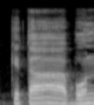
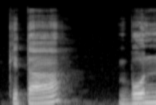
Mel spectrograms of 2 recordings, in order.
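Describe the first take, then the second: First: किताबुन at normal speed, final -un still clear; nunation repeated. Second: किताबुन drawn out very slowly, final -un clearly sounded; nunation demo. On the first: Teacher repeating the word at normal speed. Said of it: "गौर करो तो इसका तलफ़ुज़ यूँ बन रहा है". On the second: Teacher showing how tanween is pronounced, slow. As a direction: stretch the ending so students hear it. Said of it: "जैसे मिसाल के तौर पर". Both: Shown as a demonstration.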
